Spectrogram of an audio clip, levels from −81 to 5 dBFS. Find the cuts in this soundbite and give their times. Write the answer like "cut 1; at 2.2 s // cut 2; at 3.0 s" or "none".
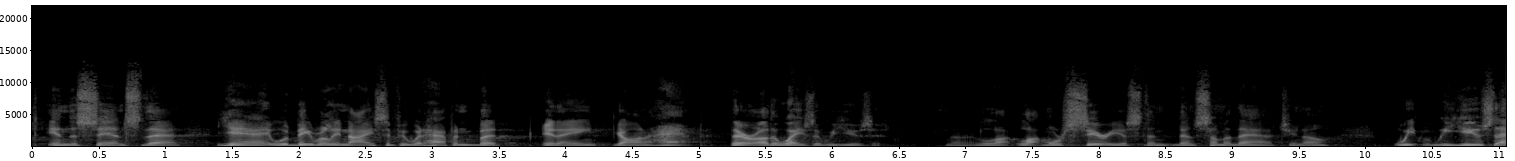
cut 1; at 5.2 s // cut 2; at 10.1 s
